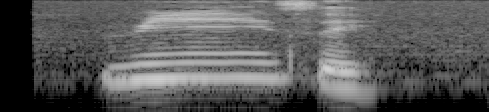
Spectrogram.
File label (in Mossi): "wɩɩse", moore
